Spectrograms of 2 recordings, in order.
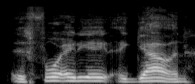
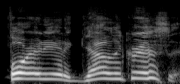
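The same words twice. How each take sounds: First: Said in the usual way. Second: Higher, louder, repeating the price in disbelief; can't believe the price, ask it back; shocked disbelief. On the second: Real, not acted.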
